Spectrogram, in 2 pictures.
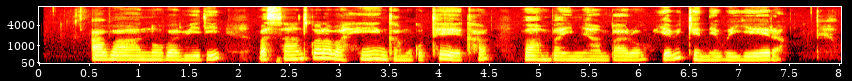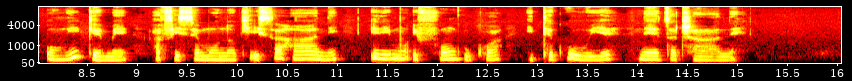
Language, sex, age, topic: Rundi, female, 18-24, education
